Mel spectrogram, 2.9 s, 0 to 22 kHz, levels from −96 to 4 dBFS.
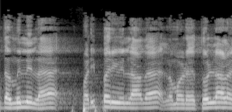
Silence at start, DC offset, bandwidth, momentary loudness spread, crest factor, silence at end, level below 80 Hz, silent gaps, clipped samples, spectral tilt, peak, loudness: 0 s; under 0.1%; 14 kHz; 8 LU; 16 dB; 0 s; -38 dBFS; none; under 0.1%; -4 dB/octave; 0 dBFS; -16 LUFS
